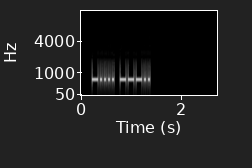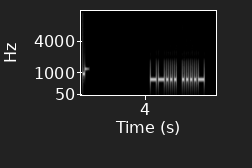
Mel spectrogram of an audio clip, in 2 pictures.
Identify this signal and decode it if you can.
Morse code, heard as a keyed tone, about 30 wpm, 700 Hz. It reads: 68 74
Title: Numbers - 2-Digit 30wpm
